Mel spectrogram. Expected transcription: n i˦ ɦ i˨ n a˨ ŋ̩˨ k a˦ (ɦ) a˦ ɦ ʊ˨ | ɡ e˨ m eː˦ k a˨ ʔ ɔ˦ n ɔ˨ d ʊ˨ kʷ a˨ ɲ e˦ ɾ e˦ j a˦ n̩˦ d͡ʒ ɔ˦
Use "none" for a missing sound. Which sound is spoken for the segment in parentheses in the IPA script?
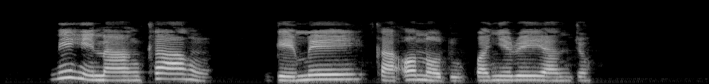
none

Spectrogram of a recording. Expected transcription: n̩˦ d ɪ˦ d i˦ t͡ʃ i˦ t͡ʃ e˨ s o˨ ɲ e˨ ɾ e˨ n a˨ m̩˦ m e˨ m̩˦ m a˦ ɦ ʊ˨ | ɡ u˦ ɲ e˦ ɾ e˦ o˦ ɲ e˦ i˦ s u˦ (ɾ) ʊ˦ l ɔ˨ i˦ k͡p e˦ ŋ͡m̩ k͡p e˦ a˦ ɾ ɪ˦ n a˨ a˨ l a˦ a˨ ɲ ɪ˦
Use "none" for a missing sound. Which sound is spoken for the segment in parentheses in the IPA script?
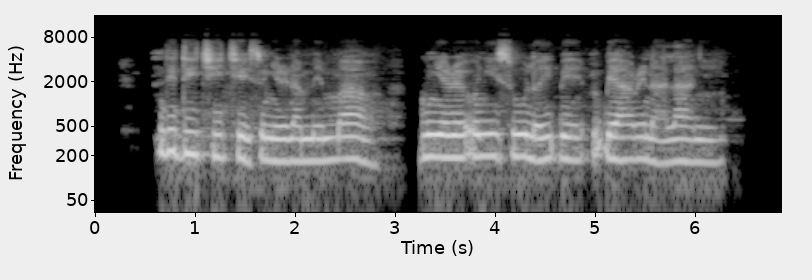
none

